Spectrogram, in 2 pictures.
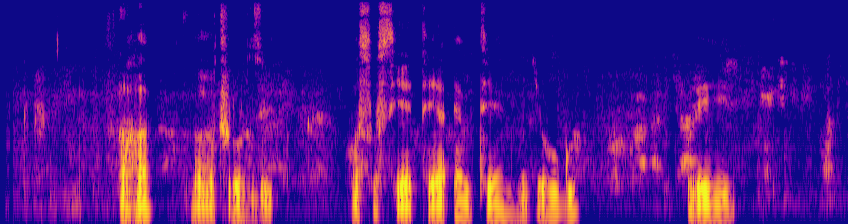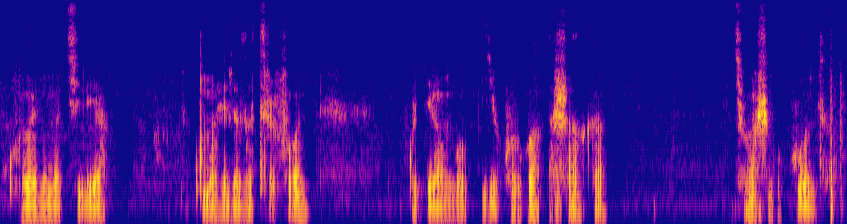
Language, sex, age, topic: Kinyarwanda, male, 18-24, finance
